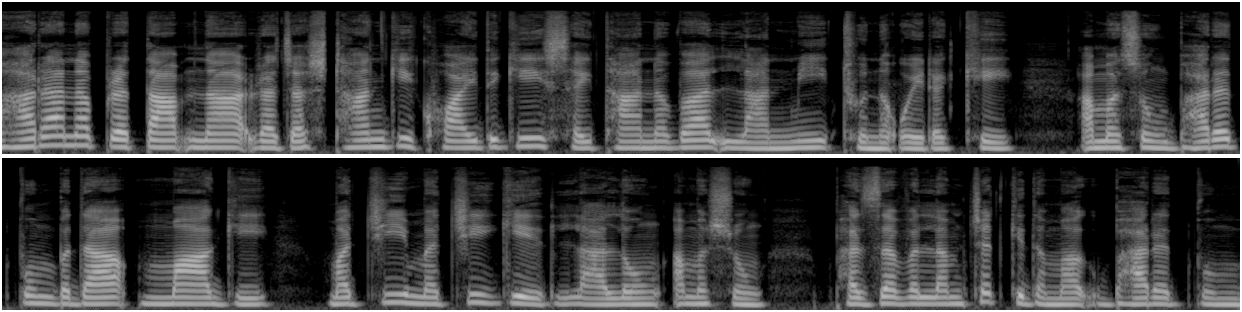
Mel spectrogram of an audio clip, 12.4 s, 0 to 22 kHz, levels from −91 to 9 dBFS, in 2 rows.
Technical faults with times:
none

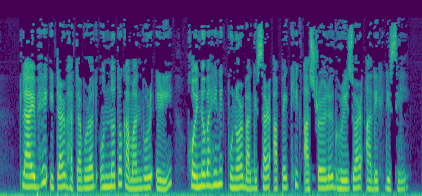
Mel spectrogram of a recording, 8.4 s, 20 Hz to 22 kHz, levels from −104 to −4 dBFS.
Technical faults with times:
0.00-8.44 MP3 compression

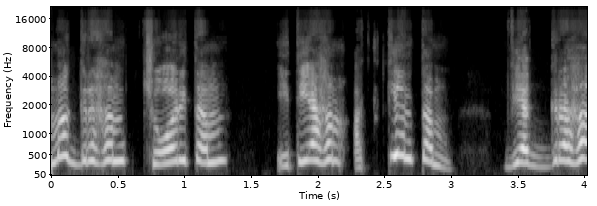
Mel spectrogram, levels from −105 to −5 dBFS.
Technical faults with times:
none

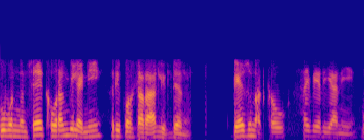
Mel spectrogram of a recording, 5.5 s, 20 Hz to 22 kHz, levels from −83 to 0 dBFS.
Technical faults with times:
0.00-5.47 G.723.1 codec
2.14-3.09 GSM signalling bursts
3.84-5.47 input switched to a poorer device

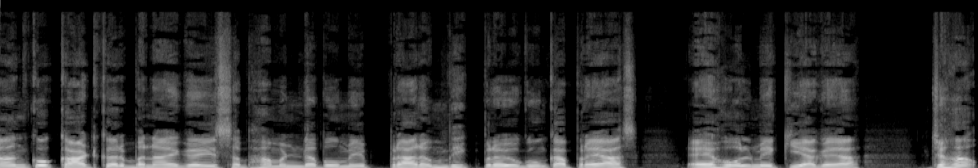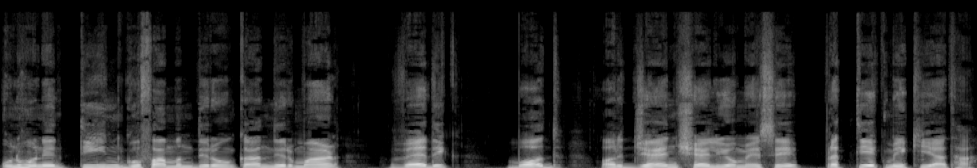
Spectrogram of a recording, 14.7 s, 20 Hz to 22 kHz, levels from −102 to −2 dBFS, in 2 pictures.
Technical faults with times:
none

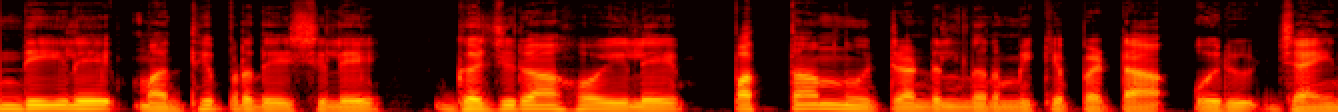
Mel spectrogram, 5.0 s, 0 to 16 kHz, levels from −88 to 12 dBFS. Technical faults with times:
none

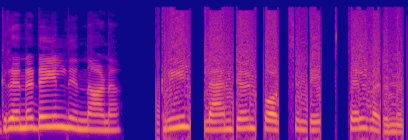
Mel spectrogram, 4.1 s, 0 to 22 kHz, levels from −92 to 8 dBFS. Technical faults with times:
1.25-4.08 low bit depth without dither

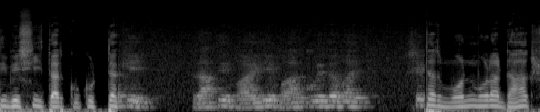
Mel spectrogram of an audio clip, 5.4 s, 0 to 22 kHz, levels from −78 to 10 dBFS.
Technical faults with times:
1.18-4.24 switch to a distant microphone

